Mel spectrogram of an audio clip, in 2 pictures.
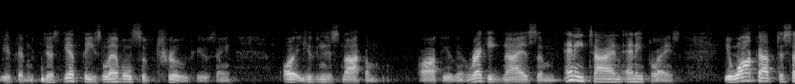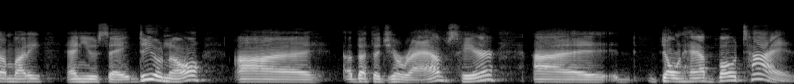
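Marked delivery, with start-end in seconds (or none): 9.2-15.9 deeply worried, very concerned, very slow voice. Showing how to walk up to somebody with an odd question, in a very concerned voice. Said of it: "in a very concerned voice".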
